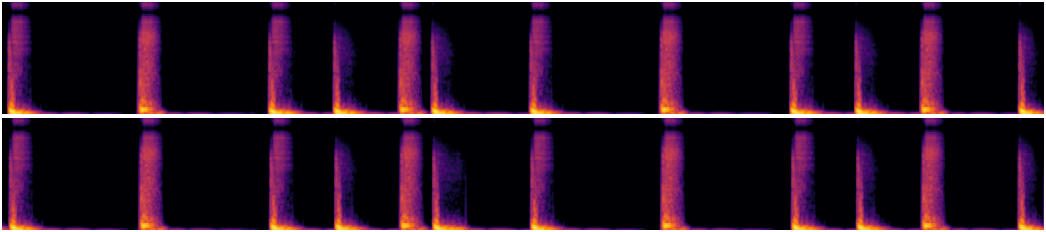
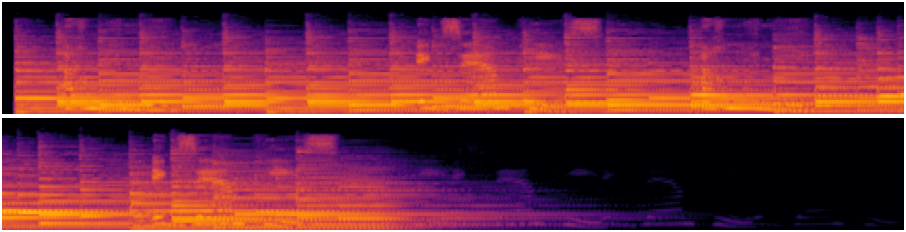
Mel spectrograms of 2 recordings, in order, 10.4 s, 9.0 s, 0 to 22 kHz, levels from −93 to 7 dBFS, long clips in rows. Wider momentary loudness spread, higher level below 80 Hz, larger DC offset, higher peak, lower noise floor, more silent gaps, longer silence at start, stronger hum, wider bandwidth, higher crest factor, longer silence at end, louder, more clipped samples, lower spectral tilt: first, 8 LU vs 5 LU; first, -20 dBFS vs -50 dBFS; neither; about the same, 0 dBFS vs -2 dBFS; second, -63 dBFS vs -86 dBFS; neither; about the same, 0.05 s vs 0.05 s; neither; first, over 20 kHz vs 12 kHz; about the same, 14 dB vs 16 dB; second, 0 s vs 2.3 s; about the same, -16 LUFS vs -16 LUFS; neither; first, -7.5 dB/octave vs -6 dB/octave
